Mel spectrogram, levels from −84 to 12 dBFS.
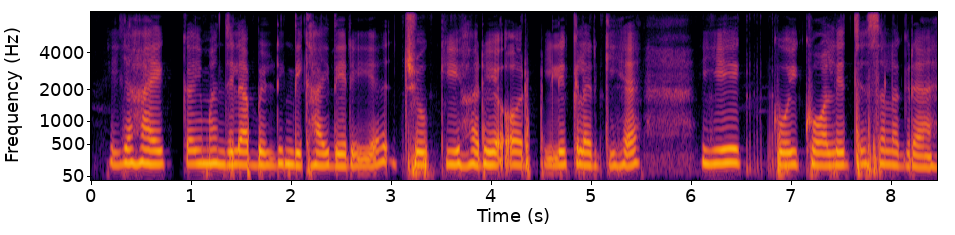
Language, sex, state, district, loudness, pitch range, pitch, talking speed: Hindi, female, Uttar Pradesh, Etah, -13 LUFS, 180-195 Hz, 185 Hz, 165 wpm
